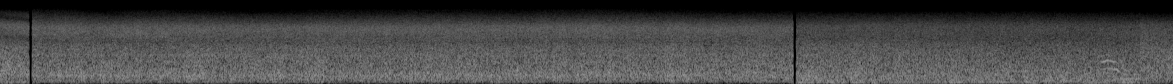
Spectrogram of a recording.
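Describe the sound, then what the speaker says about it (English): A waterfall pours down into a river, its steady broadband rush of falling water continuous and close, filling the whole scene without any voices. "So the waterfall comes down, goes down that way to the next waterfall."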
